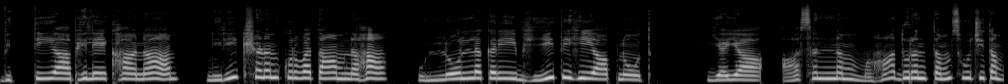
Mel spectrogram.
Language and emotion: Sanskrit, fearful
